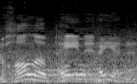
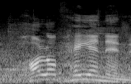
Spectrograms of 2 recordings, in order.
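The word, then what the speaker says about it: Holopainen: Holopin. Holo Panin. In Finnish, the accent's always on the first syllable.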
